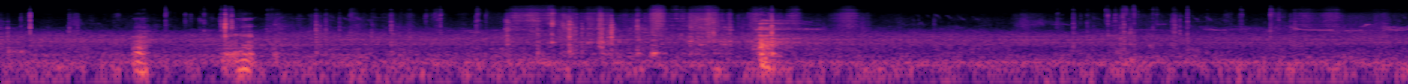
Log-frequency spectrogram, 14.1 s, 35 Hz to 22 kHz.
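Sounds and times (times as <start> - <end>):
light rustles and clicks: 1.6 - 8.0, 10.3 - 13.6.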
